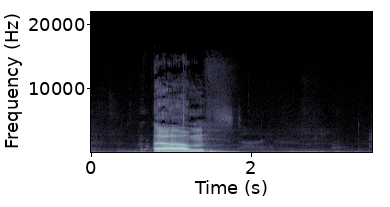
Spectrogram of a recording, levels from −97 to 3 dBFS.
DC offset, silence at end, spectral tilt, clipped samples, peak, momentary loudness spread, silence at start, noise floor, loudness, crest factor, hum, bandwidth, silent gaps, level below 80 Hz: under 0.1%; 0.6 s; -6.5 dB/octave; under 0.1%; -8 dBFS; 22 LU; 0.6 s; -50 dBFS; -22 LUFS; 20 dB; none; 11.5 kHz; none; -42 dBFS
